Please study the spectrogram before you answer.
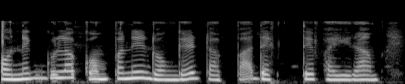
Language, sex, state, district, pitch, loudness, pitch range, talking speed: Bengali, female, Assam, Hailakandi, 235 Hz, -16 LUFS, 215-255 Hz, 90 wpm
